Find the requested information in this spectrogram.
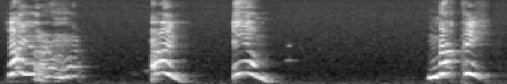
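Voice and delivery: high alien reptilian voice; otherworldly being, high and strange; Doctor Nucky. Acted. Channeled being introduces itself.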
